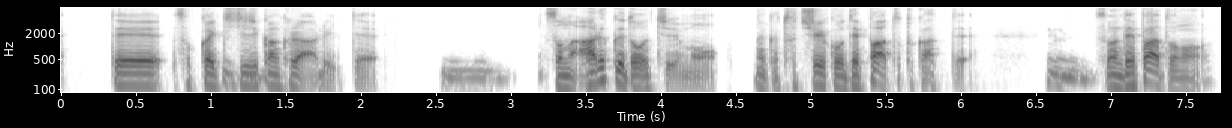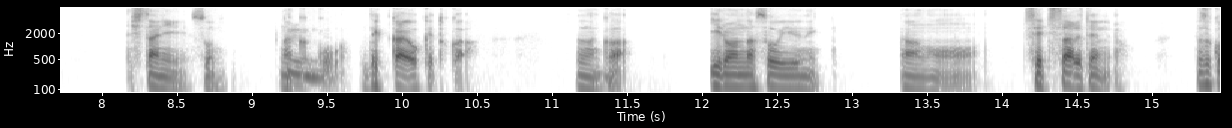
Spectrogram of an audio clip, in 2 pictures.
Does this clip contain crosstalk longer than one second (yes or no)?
no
